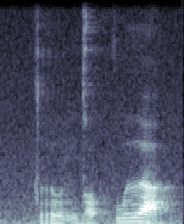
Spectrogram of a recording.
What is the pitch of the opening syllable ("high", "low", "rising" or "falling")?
low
